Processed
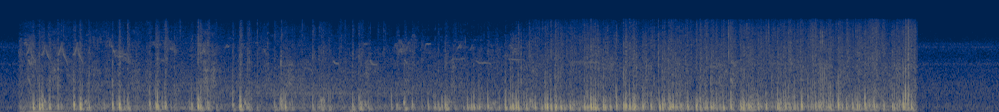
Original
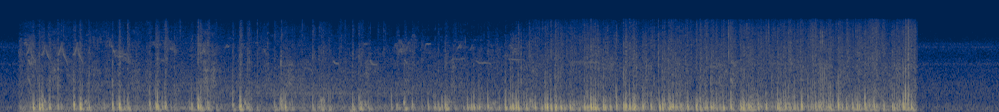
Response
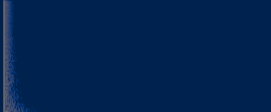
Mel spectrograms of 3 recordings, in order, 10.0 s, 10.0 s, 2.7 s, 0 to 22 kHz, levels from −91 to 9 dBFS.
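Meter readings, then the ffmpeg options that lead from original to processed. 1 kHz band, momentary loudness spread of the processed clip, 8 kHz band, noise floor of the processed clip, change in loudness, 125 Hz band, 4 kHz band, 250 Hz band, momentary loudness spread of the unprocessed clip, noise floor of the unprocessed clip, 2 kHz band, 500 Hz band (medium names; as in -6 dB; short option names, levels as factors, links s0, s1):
0.0 dB, 9 LU, no reading, -59 dBFS, -2.5 dB, -4.0 dB, 0.0 dB, -2.0 dB, 9 LU, -57 dBFS, 0.0 dB, -0.5 dB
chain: -af "equalizer=f=64:t=o:w=2.5:g=-7.5"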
